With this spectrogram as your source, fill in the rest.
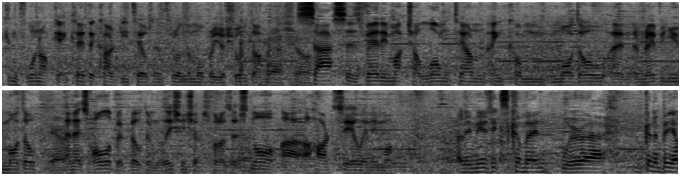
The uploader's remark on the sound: Live from Europe's Biggest Event 'Accountex'. A series of live interviews from Accountex 2022 in London recently. Enjoy the live buzz of the event!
